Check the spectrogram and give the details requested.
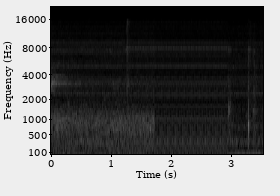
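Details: Soft indoor music with steady sustained tones and low hum, a brief click near the end, and no animal voice.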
